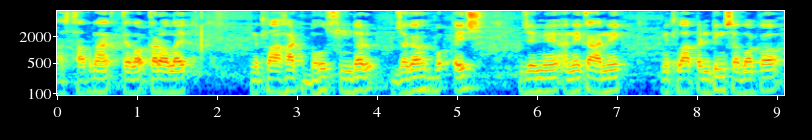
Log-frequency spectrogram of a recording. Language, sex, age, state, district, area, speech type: Maithili, male, 45-60, Bihar, Madhubani, rural, spontaneous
